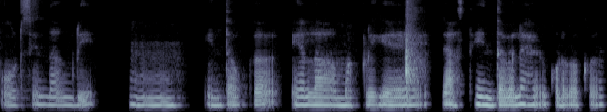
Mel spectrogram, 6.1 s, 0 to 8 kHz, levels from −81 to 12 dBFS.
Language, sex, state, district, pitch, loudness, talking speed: Kannada, female, Karnataka, Belgaum, 200 Hz, -23 LUFS, 100 wpm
